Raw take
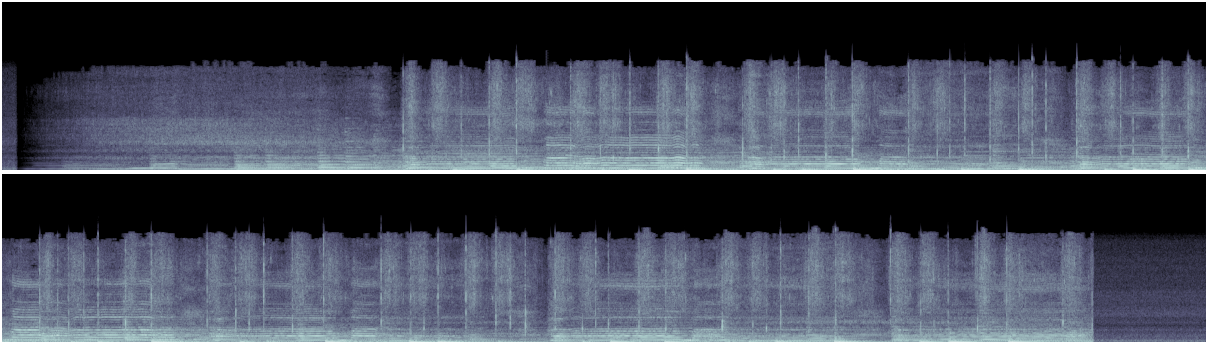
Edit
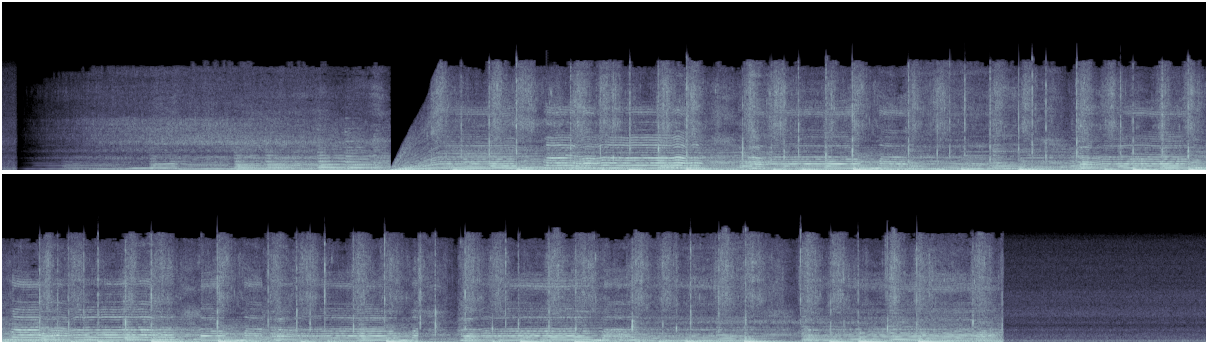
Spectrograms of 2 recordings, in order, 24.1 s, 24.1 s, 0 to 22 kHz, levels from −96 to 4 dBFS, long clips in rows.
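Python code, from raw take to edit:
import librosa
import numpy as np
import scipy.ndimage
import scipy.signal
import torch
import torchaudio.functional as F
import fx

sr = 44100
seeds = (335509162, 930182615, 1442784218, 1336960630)

y = fx.edit(x, sr, fx.tape_start(start_s=3.88, length_s=0.5),
    fx.duplicate(start_s=8.34, length_s=0.61, to_s=14.03),
    fx.cut(start_s=15.59, length_s=1.51), tone=tone)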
